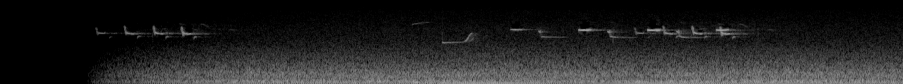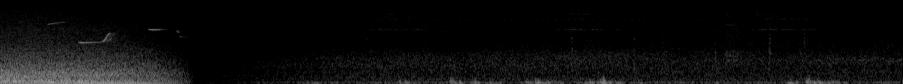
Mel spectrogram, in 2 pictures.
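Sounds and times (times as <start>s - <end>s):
low rushing background noise: 1.0s - 11.0s
small birds chirping: 1.0s - 11.0s.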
